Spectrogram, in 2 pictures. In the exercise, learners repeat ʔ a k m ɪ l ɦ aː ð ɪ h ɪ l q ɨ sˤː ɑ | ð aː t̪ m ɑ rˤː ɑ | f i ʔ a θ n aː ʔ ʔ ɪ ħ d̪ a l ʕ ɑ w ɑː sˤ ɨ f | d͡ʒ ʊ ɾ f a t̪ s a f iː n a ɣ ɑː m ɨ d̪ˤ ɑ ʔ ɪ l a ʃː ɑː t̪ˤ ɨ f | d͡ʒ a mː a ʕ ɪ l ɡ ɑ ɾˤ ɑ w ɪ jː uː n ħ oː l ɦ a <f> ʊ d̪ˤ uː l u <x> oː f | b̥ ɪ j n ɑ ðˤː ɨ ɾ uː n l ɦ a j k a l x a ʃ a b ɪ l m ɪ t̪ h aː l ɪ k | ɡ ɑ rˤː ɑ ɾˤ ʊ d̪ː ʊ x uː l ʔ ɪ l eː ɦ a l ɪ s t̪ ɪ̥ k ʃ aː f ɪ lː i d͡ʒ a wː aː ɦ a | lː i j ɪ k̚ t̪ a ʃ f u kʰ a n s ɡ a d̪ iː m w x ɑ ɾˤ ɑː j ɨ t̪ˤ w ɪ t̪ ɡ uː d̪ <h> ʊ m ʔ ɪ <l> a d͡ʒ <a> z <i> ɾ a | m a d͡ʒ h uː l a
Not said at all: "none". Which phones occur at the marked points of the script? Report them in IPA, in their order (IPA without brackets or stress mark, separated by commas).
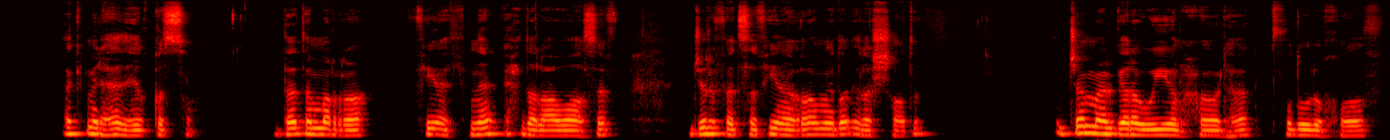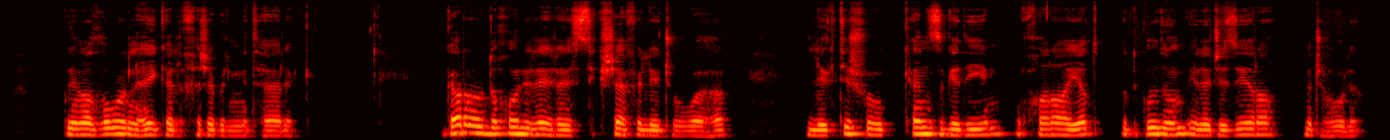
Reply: f, x, h, l, a, iː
